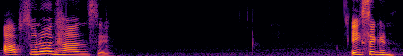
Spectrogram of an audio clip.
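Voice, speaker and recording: High-voiced Indian woman teaching English. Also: expressive, slow pace, a bit bright. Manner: repeats questions and answers, calls students "beta". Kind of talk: live online exam-prep lesson.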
